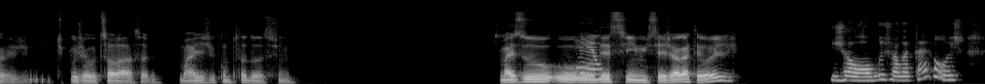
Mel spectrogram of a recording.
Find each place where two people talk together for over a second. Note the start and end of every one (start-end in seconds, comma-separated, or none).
none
